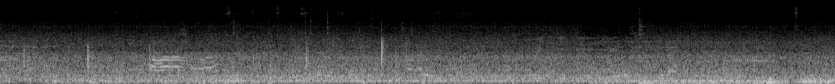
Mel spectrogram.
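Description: Distant twin-engine jet airliner on its takeoff roll at takeoff power, heard as a steady low rumble with a low hum running through it.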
